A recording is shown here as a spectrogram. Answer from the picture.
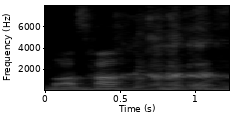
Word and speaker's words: Voshach: Voshach. Close. It's you gotta pronounce it from the back of the throat. But I'll back let of the that throat. one slide. I'm playing Voshach.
